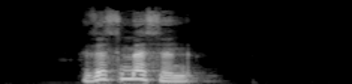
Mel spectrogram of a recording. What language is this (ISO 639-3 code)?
kab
